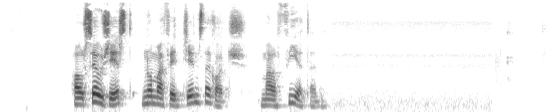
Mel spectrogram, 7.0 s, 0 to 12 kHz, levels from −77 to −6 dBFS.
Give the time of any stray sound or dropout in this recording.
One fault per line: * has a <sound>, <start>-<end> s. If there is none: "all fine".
all fine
